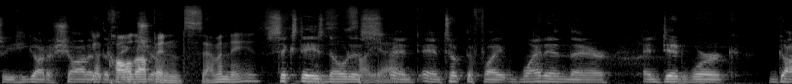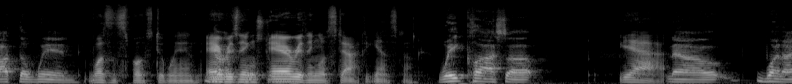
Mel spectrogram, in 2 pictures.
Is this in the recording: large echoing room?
no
